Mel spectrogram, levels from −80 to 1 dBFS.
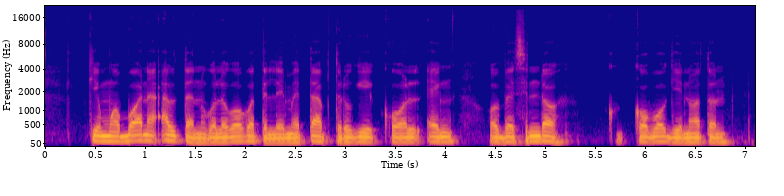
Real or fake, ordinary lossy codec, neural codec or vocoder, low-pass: real; none; none; 19.8 kHz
